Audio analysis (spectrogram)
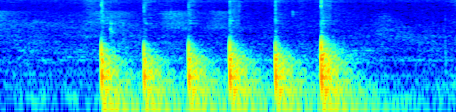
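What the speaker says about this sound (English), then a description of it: "there came a knocking at the street door." Six firm knocks on a street door come in a quick, even series, close and loud against a quiet background.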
